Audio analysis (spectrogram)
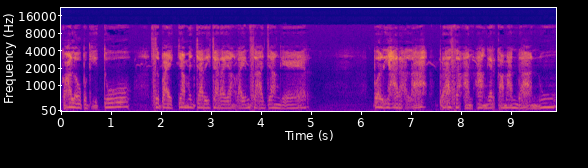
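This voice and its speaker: Using a put-on character voice, a woman rasps out her lines at a fairly slow pace, very deep and low in pitch, with fairly even intonation. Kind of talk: radio drama. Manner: calm, gentle.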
